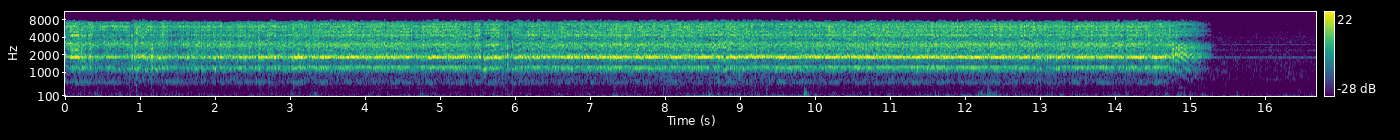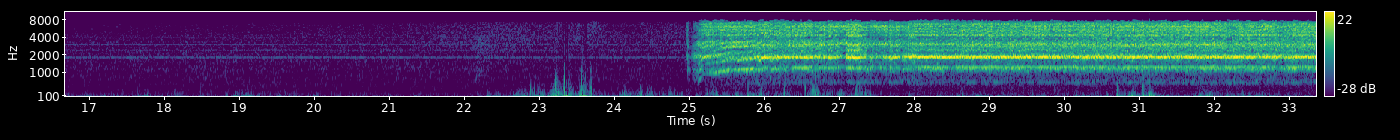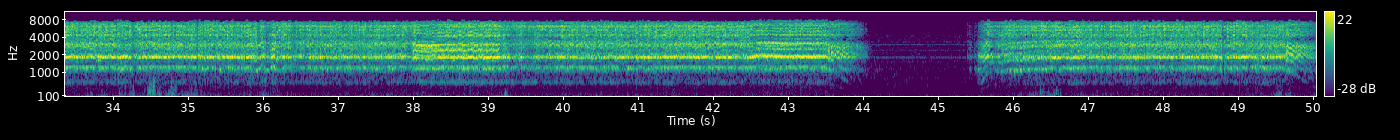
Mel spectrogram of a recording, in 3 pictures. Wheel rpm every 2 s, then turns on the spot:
160, 160, 160, 160, 160, 160, 160, 80, 0, 0, 0, 0, 50, 160, 160, 160, 160, 160, 160, 160, 160, 130, 20, 150, 140.
none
